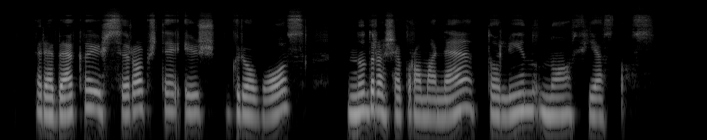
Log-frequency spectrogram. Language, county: Lithuanian, Šiauliai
